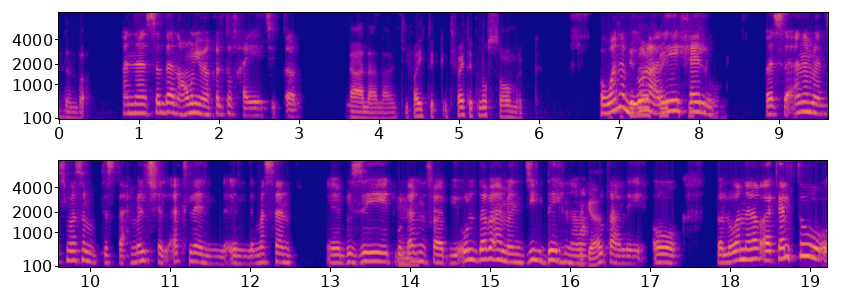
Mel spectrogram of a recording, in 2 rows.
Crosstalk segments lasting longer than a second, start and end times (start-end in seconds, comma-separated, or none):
6.9-8.3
